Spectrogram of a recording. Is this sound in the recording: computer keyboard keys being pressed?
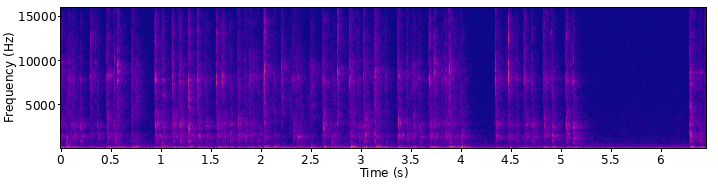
yes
